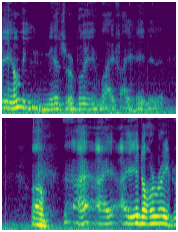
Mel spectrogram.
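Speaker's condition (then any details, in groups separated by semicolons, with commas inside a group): Cerebral palsy; from birth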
